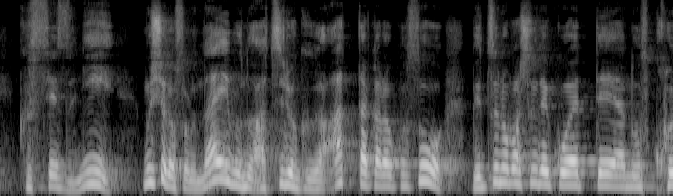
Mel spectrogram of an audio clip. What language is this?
Japanese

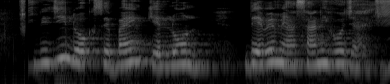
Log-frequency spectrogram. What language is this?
Magahi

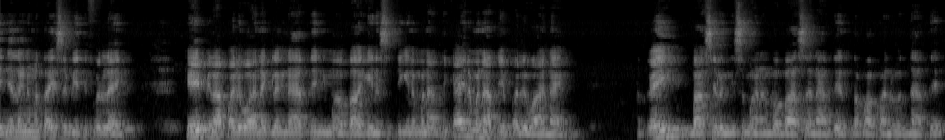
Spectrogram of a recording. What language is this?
Filipino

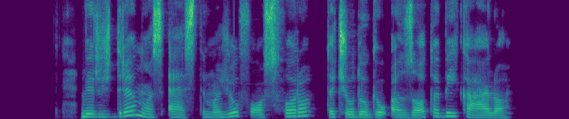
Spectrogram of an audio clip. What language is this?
Lithuanian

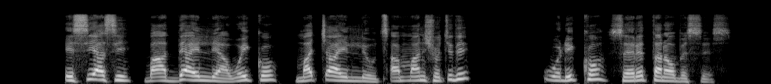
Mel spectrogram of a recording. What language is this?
Gofa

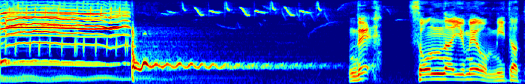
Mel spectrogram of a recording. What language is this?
Japanese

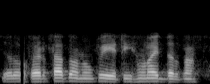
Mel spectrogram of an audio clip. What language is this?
Punjabi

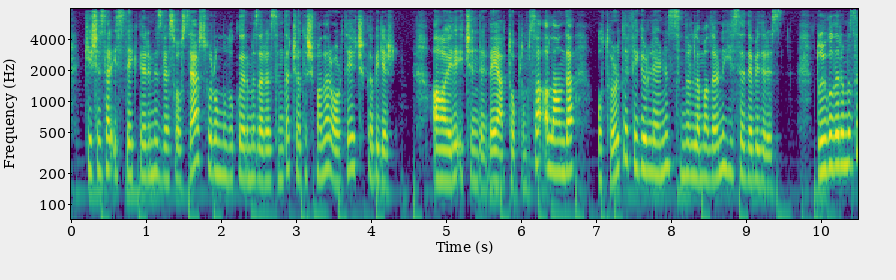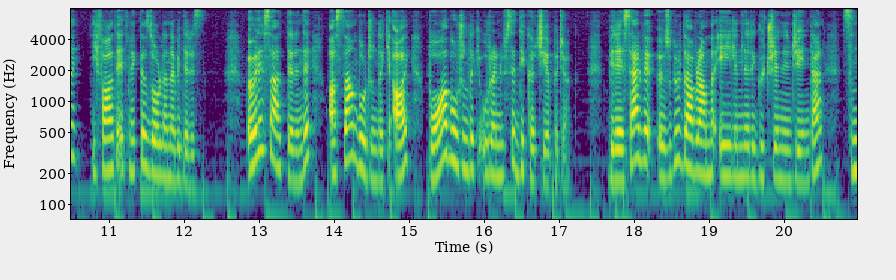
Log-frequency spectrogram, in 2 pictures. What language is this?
Turkish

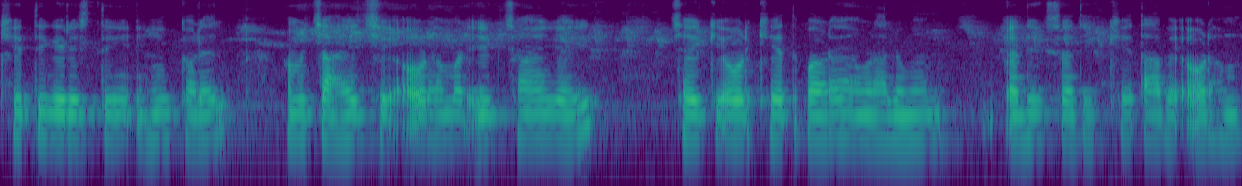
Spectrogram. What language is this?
Maithili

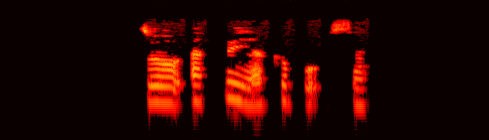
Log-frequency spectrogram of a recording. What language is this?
Bafut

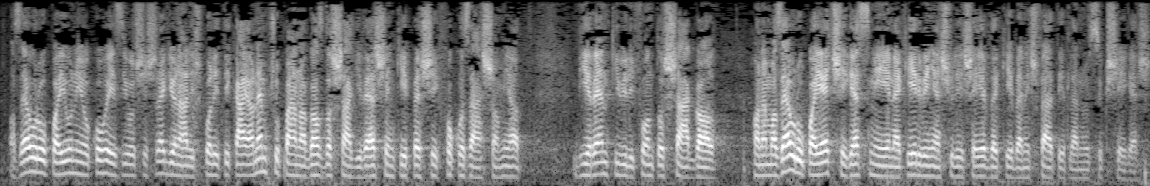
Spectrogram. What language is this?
Hungarian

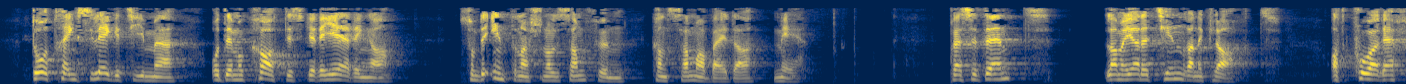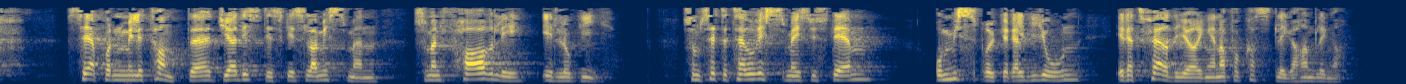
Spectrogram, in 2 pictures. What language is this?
Norwegian Nynorsk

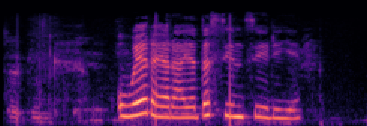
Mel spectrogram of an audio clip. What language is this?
Kinyarwanda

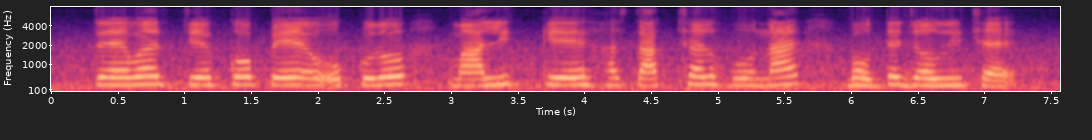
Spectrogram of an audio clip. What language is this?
Maithili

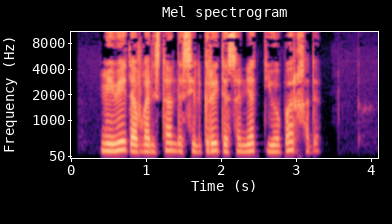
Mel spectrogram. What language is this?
Pashto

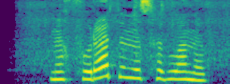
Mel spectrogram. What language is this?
Bashkir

